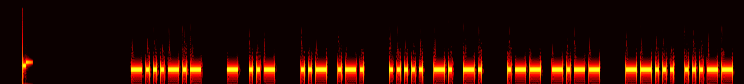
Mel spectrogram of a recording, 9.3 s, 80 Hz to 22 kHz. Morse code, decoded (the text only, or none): <BK> TU UR 5NN WY 73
